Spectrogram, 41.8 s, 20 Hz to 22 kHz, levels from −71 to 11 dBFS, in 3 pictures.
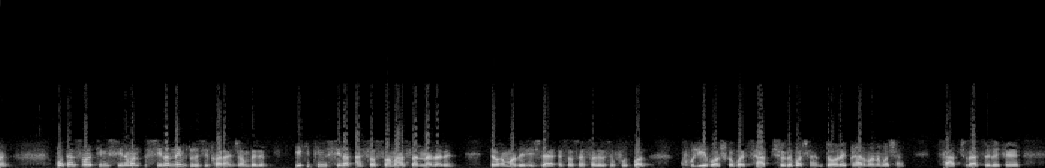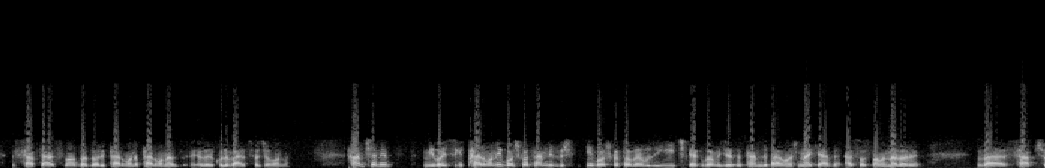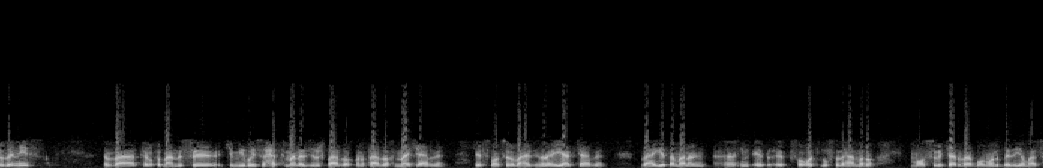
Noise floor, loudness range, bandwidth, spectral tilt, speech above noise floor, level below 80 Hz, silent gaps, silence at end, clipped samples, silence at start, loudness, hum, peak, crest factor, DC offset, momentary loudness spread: -48 dBFS; 2 LU; 11 kHz; -4.5 dB/octave; 36 dB; -52 dBFS; none; 0 s; under 0.1%; 0 s; -13 LUFS; none; 0 dBFS; 14 dB; under 0.1%; 8 LU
